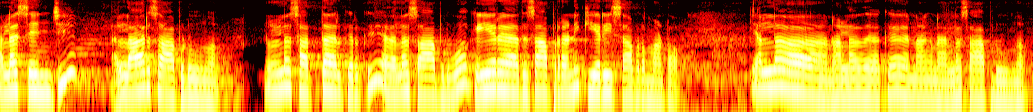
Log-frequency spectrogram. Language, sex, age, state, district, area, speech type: Tamil, female, 45-60, Tamil Nadu, Erode, rural, spontaneous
